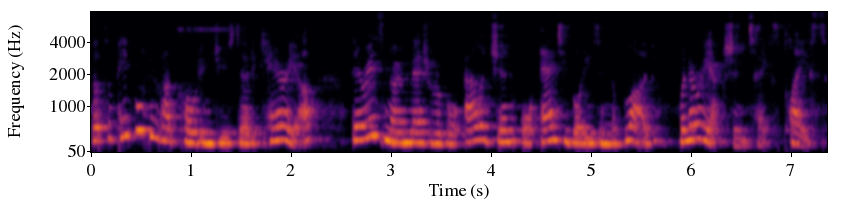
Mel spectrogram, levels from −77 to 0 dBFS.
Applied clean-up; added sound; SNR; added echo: neural separator model SepFormer DNS4.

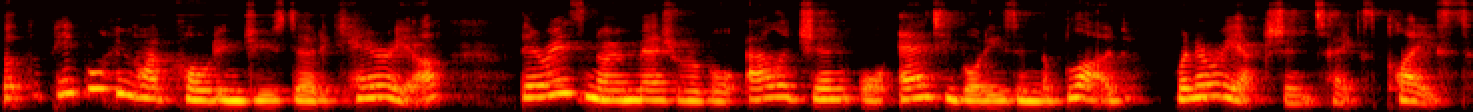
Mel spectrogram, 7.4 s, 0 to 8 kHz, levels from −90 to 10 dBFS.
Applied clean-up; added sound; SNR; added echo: neural mask model DeepFilterNet 3.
